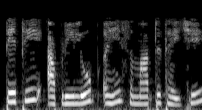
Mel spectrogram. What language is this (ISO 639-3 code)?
guj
